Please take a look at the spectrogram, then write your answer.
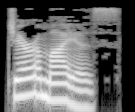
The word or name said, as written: jeremias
